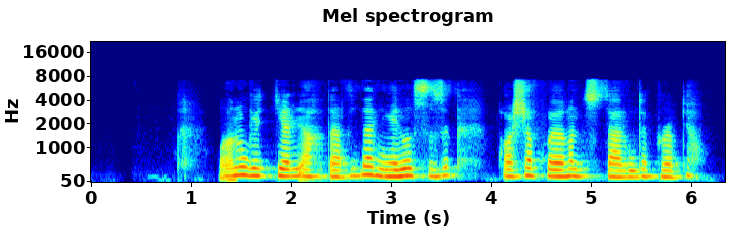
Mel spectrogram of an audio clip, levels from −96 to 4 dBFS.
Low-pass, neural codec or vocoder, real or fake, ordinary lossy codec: 7.2 kHz; codec, 16 kHz, 1 kbps, FunCodec, trained on Chinese and English, 50 frames a second; fake; none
